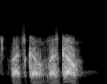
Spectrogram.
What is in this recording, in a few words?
radio bot go, swat; Counter Strike Model Pack; CS:GO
